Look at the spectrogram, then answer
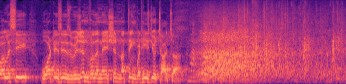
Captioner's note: laughter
